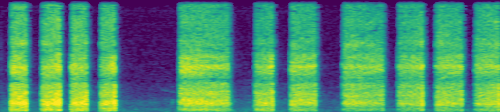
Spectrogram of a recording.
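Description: Compressed-air paint spray gun hissing in about a dozen short bursts as the trigger is pulled and released, spraying paint, with a break of about half a second a little over a second in.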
